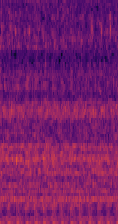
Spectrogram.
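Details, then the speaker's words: Yamaha Jupiter (Robot/Salib), kick-started after an engine rebuild fitting a Mio connecting rod and piston: firm, even single-cylinder idle. Fuller than the weak sound before, as compression is now standard; healthy. "sekarang sudahah suara nya standar atau pastinya lebih padat ya kalau sebelumnya rada ngempos ini lebih padet suaranya karena kompresinya standar"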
